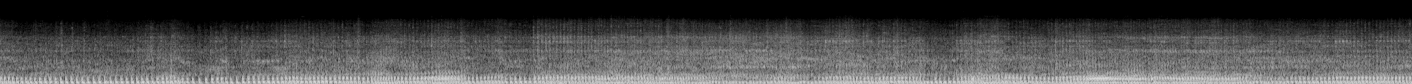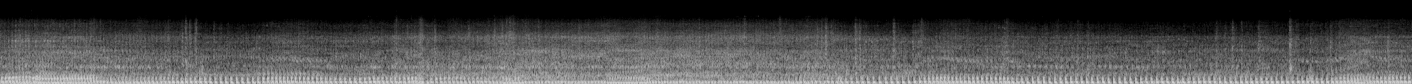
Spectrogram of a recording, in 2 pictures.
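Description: KTM 350 enduro motorcycle's single-cylinder four-stroke engine running under changing throttle, its pitch rising and falling as the bike picks its way along a rough trail.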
